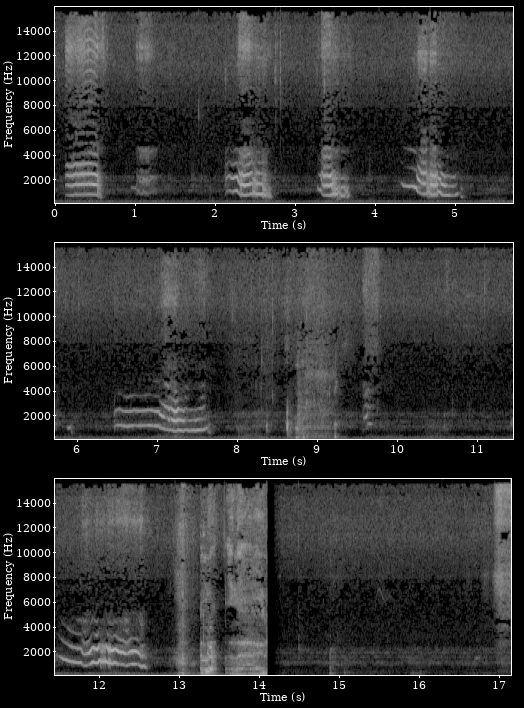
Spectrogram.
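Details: Toy Poodle birth of three female puppies at home, with piercing, wavering squeals coming in bursts every second or so over a constant low hum, ending in sudden quiet.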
